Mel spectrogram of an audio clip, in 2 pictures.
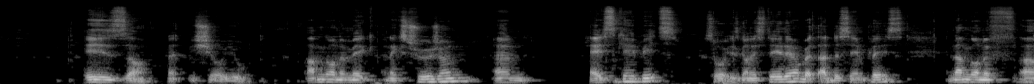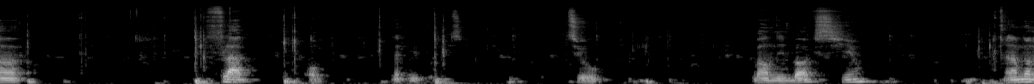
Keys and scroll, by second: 4.4 w, 7.9 s, 13.0 ctrl+w, 15.4 F1.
